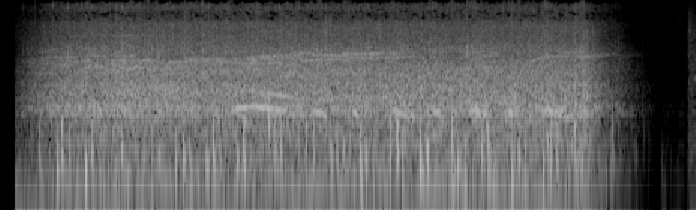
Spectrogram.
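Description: Horses gallop with pounding hooves.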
